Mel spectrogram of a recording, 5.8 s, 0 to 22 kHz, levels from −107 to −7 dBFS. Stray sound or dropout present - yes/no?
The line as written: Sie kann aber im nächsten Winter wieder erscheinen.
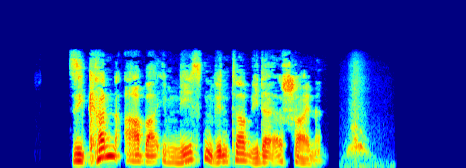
yes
